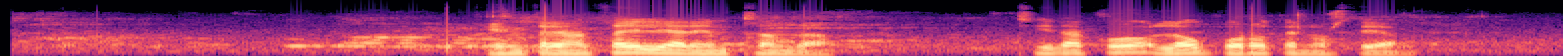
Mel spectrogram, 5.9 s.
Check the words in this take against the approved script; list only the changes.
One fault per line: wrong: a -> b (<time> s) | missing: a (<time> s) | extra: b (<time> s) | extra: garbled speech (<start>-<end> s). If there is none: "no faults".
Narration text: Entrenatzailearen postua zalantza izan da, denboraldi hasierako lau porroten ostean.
missing: postua zalantza (2.7 s)
missing: denboraldi (3.1 s)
